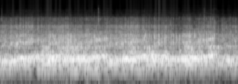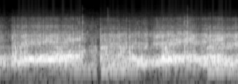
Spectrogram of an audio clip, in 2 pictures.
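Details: Adult stomach growling (borborygmi): long, continuous low rumbling and gurgling from the abdomen.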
